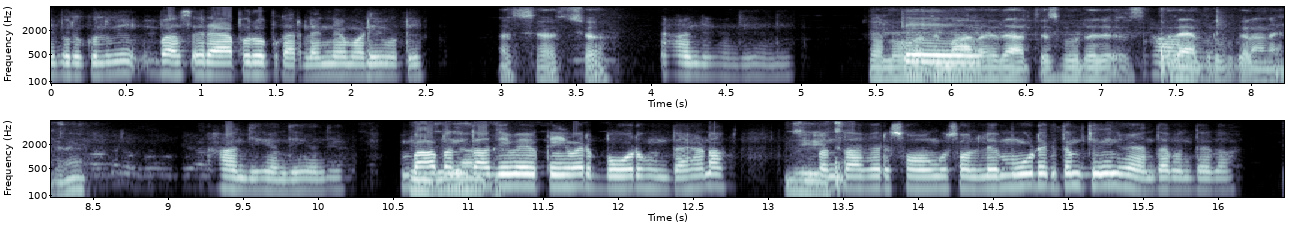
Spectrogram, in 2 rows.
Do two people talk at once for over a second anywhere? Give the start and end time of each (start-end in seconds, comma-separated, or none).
none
